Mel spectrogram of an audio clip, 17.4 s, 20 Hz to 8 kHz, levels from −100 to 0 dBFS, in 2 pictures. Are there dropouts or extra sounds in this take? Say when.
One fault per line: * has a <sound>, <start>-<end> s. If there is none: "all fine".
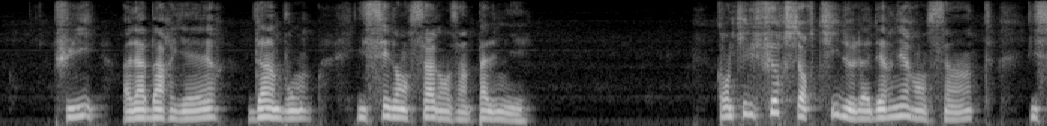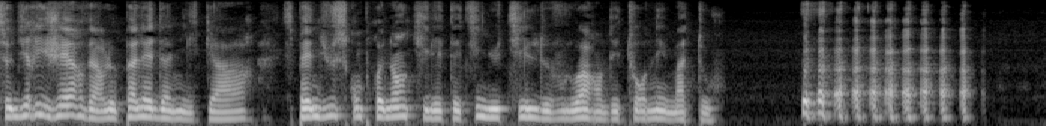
* has a laugh, 15.4-16.9 s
